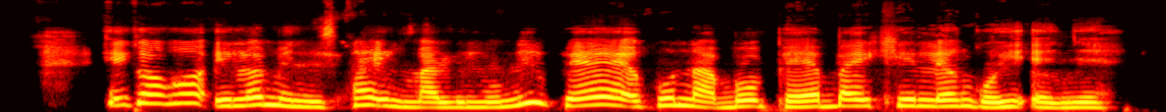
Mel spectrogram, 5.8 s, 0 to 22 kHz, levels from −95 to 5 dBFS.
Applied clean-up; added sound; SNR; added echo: neural mask model Resemble Enhance denoiser.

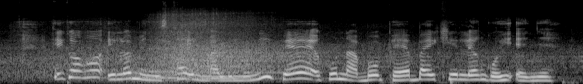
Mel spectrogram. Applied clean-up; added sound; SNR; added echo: none; Truck; 10 dB; none.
